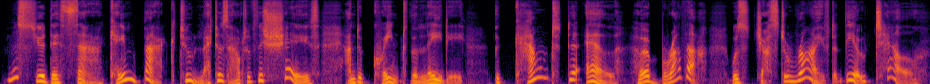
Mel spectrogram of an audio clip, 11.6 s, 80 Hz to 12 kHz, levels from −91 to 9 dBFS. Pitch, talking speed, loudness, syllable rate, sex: 170 Hz, 140 wpm, -20 LUFS, 3.5 syllables/s, male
